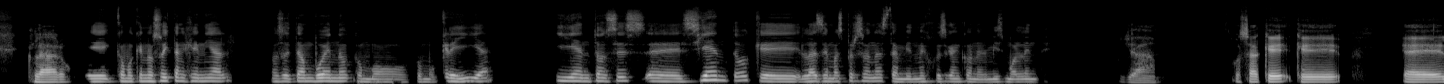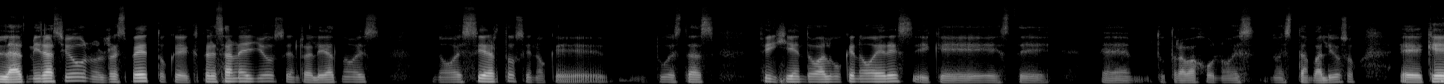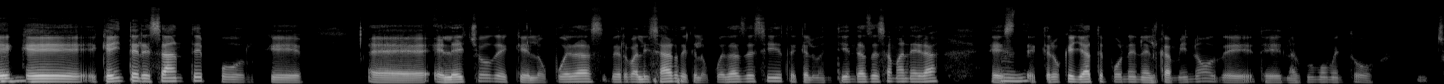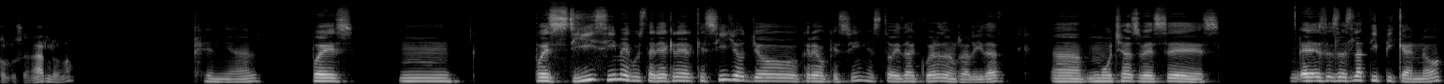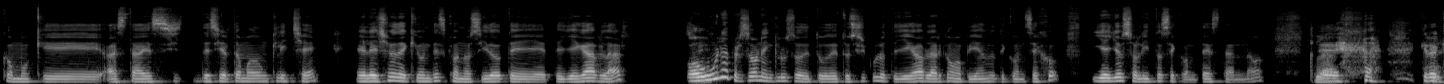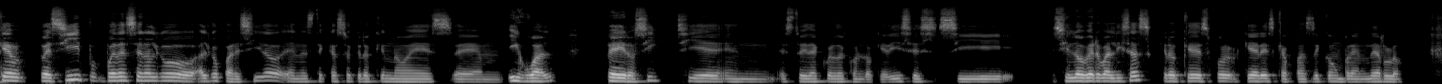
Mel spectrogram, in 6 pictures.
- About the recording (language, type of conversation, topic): Spanish, podcast, ¿Cómo empezarías a conocerte mejor?
- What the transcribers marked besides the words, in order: other background noise; tapping; chuckle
